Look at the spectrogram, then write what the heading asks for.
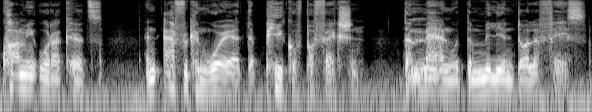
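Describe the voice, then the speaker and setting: A man's voice: lowish voice, fairly even intonation, normal speed, fairly bright tone, breathy edge. A man playing a jaded, vain warrior and security chief, narrating a science fiction audio drama with sardonic weariness. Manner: sardonic, world-weary. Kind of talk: first-person scripted sci-fi narration.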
